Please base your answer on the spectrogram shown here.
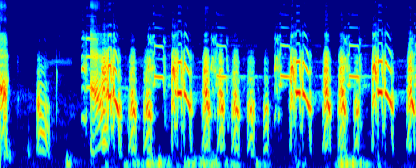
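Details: Grey francolin (teetar) giving loud, grating, squawky notes in a fast, uneven stream over three seconds. Some phrases sound doubled and overlapping, and a few low thuds are heard in the background.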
